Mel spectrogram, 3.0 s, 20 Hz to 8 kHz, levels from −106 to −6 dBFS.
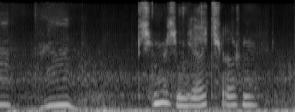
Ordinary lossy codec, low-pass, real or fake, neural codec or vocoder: none; 7.2 kHz; fake; codec, 16 kHz, 4 kbps, X-Codec, HuBERT features, trained on balanced general audio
